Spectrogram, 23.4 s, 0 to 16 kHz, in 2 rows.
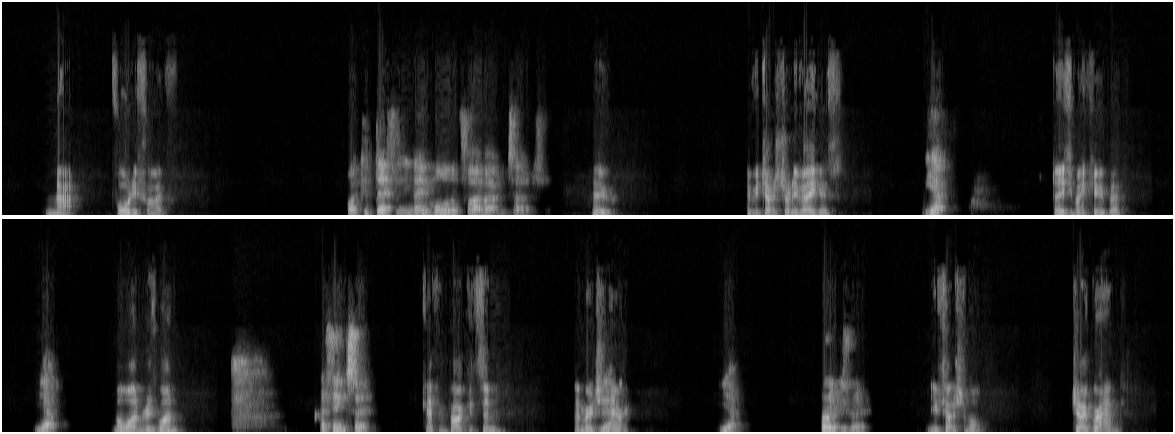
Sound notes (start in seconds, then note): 13.9 sighs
